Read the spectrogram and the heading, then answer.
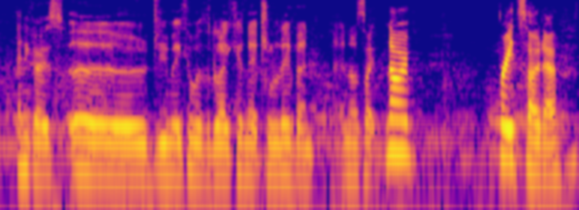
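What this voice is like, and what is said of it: Irish accent. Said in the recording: “I'm from Ireland, basically, with this accent.”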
